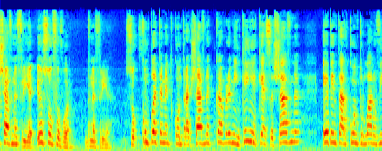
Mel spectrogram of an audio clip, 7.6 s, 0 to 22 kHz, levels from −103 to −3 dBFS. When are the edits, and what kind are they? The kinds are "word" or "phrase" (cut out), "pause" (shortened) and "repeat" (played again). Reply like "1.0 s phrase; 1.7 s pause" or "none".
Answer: 1.8 s word; 3.8 s word; 4.3 s word; 6.6 s word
